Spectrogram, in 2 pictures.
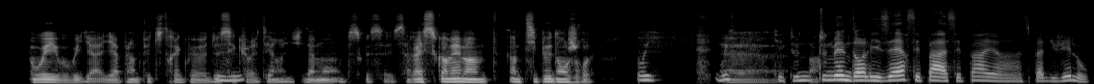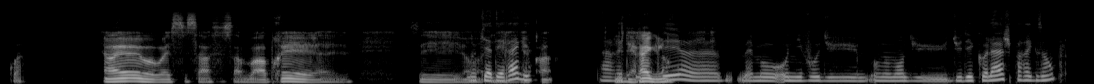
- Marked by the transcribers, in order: chuckle
- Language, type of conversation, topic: French, podcast, Peux-tu me parler d’un loisir que tu pratiques souvent et m’expliquer pourquoi tu l’aimes autant ?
